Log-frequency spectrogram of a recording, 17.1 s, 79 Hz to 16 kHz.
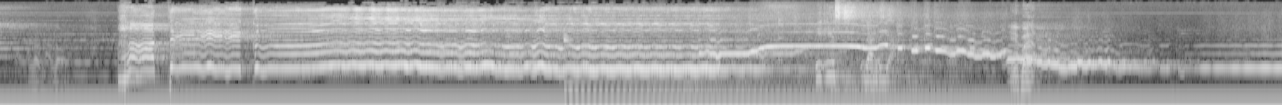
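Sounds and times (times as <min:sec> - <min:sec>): musical accompaniment: 0:04.7 - 0:17.0
low bass tone: 0:07.5 - 0:12.7.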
